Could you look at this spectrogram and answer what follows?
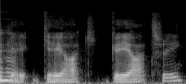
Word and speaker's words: Gayatri: Well, you can look up one mantra I would recommend looking up is the Gayatri mantra, which is spelled G-A-Y, like happy, like the old gay meant happy.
